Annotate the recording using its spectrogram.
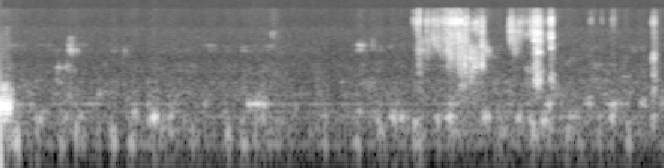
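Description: Trading cards rustle and slide between fingers.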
